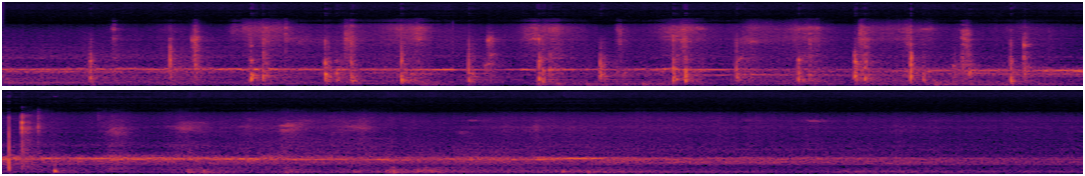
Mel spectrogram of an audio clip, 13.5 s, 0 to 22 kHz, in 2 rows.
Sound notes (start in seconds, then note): 0.5 footsteps thumping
